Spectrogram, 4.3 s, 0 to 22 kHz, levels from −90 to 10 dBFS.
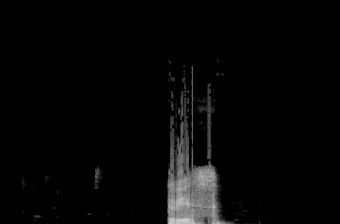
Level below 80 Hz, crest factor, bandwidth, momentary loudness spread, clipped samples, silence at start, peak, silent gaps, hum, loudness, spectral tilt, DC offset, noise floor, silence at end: -40 dBFS; 20 dB; 15 kHz; 13 LU; under 0.1%; 2.1 s; -2 dBFS; none; none; -15 LUFS; -6 dB/octave; under 0.1%; under -90 dBFS; 1.5 s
